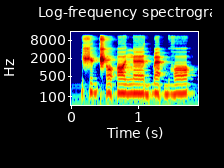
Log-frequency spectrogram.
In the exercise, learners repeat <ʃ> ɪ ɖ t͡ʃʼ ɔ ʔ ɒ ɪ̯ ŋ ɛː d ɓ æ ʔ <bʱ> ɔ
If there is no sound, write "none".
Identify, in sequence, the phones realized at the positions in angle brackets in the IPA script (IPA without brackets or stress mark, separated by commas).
ʃ, bʱ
